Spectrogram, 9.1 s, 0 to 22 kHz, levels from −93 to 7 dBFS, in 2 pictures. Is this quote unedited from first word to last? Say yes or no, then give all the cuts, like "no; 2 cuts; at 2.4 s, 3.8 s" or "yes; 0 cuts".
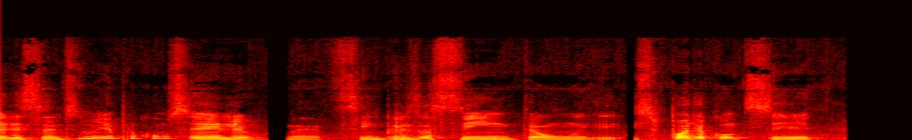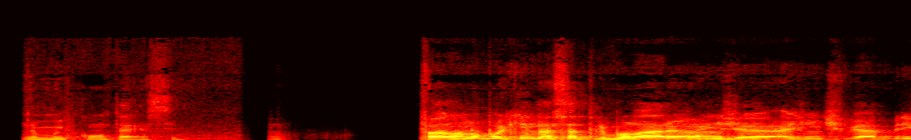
no; 4 cuts; at 1.3 s, 3.1 s, 4.2 s, 4.9 s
